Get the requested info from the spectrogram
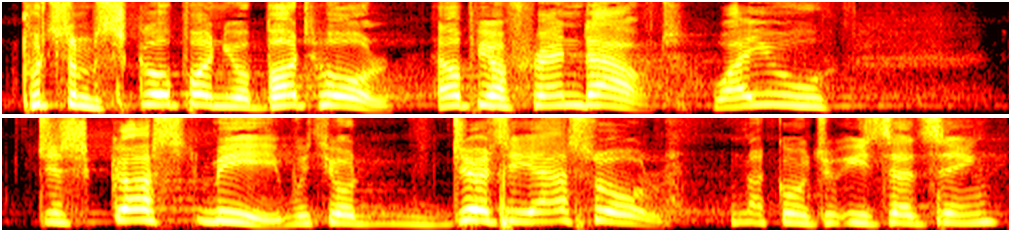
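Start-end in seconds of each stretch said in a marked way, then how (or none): none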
